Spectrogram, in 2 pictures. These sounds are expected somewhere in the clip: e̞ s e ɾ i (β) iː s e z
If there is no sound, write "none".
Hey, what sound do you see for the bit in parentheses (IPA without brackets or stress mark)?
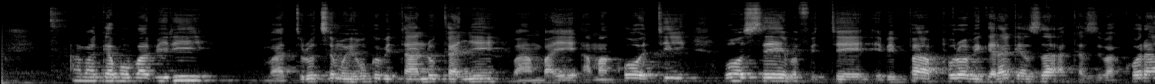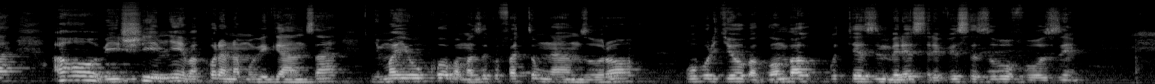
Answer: v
